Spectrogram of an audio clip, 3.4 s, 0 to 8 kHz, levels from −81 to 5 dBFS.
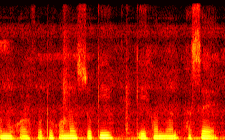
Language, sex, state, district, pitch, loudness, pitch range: Assamese, male, Assam, Sonitpur, 130 Hz, -16 LUFS, 125-135 Hz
